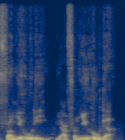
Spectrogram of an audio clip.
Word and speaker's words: Yehuda: Ba- basically it's like Yehuda Yehuda.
